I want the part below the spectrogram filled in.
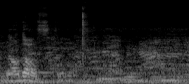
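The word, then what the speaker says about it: Valle d'Aosta: because in Italian it's Valle, E''Aosta, and it's pronounced Valdosta.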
